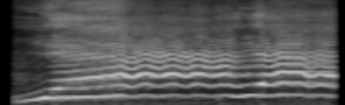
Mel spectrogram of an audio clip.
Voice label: Female, Voice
